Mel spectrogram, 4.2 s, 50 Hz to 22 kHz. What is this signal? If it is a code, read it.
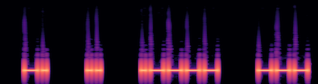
Morse code, heard as a keyed tone, about 21 wpm, spaced as for 12 wpm, 700 Hz. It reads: NI1O
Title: USA Call Signs - 4 Characters - 3x Character Spacing - 20wpm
